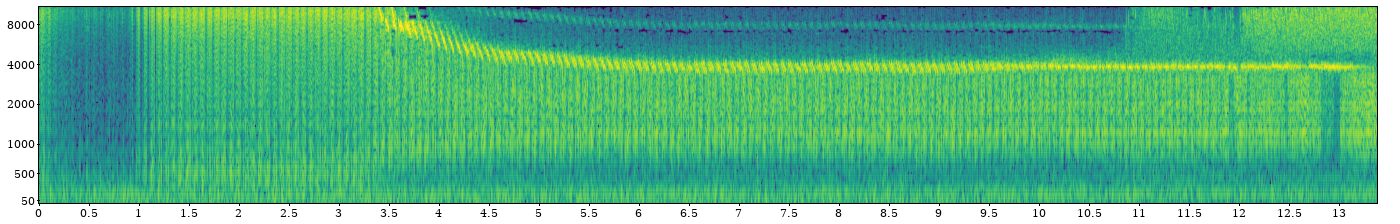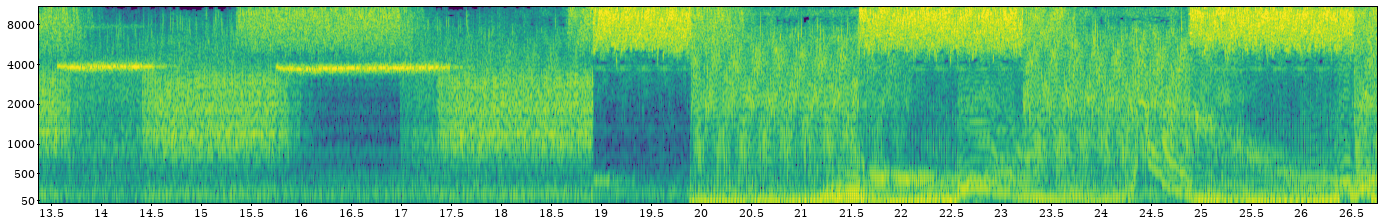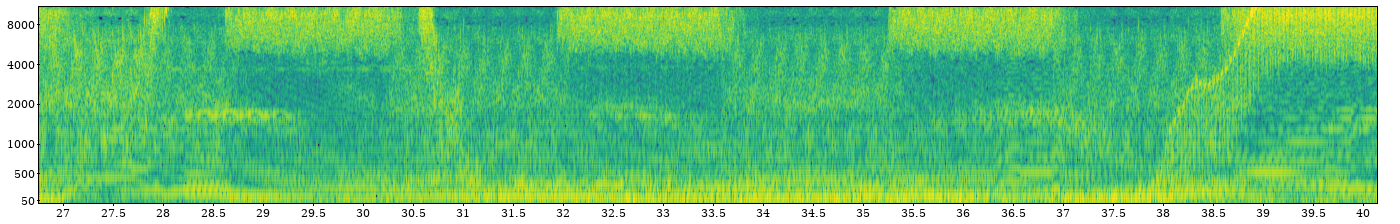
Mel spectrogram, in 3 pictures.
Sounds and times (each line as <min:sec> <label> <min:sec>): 0:19.9 synth 0:40.1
